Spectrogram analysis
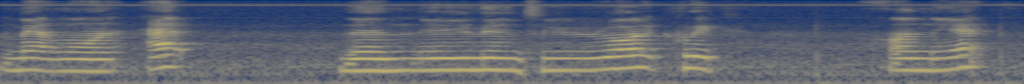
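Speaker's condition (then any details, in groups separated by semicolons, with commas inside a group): Cerebral palsy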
